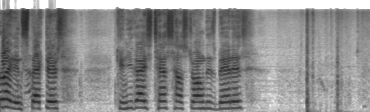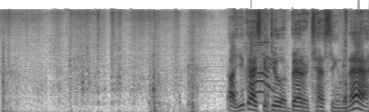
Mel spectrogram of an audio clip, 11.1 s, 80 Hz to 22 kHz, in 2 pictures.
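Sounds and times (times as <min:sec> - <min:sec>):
thuds of children bouncing on mattress: 0:04.5 - 0:11.0.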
